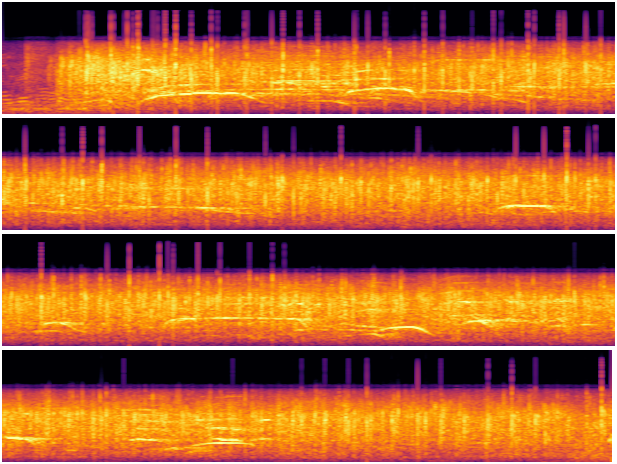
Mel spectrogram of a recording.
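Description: Audience applauding steadily, breaking out about half a second in, with cheering voices over the clapping.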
